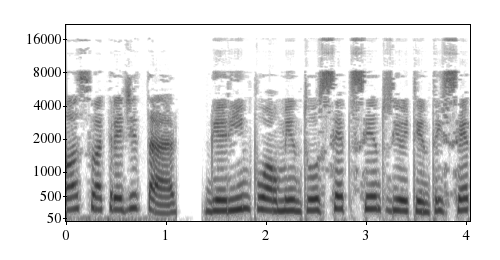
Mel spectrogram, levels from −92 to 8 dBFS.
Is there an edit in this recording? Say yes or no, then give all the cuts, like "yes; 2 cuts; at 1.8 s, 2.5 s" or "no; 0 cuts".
yes; 1 cut; at 1.3 s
